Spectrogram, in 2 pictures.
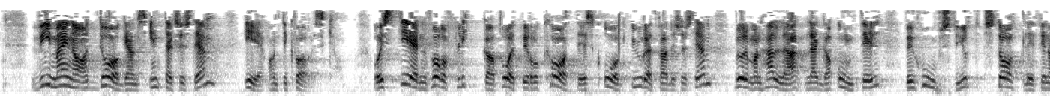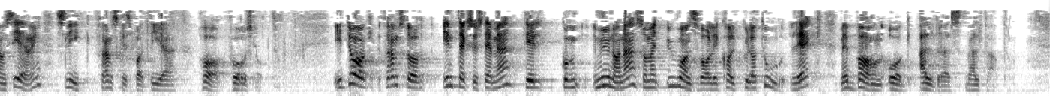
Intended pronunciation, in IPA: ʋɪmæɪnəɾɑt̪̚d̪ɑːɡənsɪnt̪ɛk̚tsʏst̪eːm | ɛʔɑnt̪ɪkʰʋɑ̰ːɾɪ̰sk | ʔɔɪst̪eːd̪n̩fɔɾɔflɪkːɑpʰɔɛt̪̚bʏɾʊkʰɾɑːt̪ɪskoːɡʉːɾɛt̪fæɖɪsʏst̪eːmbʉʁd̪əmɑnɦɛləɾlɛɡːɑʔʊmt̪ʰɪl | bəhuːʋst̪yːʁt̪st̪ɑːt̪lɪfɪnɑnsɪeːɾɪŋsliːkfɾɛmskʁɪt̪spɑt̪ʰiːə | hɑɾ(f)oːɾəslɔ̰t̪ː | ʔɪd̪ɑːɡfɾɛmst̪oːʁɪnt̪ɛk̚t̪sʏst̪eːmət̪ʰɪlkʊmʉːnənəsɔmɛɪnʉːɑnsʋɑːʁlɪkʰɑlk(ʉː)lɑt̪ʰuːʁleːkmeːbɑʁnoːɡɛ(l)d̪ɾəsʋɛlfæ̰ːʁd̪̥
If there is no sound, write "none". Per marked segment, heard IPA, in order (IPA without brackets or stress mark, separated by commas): f, ʉ, l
